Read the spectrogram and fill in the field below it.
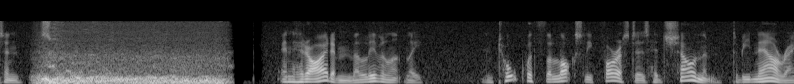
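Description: From 0.57 to 1.59 s, and again from 1.85 to 2.19 s, the speech drops steeply, by around 40 dB at its deepest. Parts of it vanish. This is speech suppressed in double talk. The echo canceller likely mistook the talker for loudspeaker echo while both sides spoke.

From 2.47 to 2.51 s, the room sound dips by about 25 dB for roughly 40 ms. This is background gated by the echo canceller. It clamped the microphone during loudspeaker playback and then let go.

From 2.51 to 2.57 s, a faint, delayed copy of the speech appears about 180 ms behind it. It sits very low, around 35 dB under the speech. This is an echo leak, likely loudspeaker pickup that the echo canceller failed to remove. The call's microphone processing passes nothing above 8 kHz.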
